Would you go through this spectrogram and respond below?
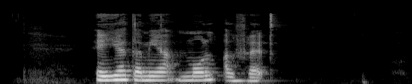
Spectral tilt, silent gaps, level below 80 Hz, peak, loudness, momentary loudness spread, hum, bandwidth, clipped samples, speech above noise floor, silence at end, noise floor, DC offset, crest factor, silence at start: -7 dB/octave; none; -54 dBFS; 0 dBFS; -16 LUFS; 13 LU; none; 11.5 kHz; under 0.1%; 56 dB; 1.4 s; -71 dBFS; under 0.1%; 18 dB; 0.95 s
